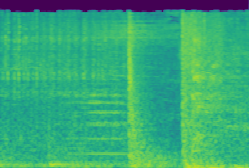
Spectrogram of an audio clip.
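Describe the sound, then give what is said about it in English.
A heavy hatch is flung open with a sharp wooden bang, followed a moment later by a second loud thud as it lands, over a low steady hum. “Without saying nothing, he turned away from me and threw up the hatch.”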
